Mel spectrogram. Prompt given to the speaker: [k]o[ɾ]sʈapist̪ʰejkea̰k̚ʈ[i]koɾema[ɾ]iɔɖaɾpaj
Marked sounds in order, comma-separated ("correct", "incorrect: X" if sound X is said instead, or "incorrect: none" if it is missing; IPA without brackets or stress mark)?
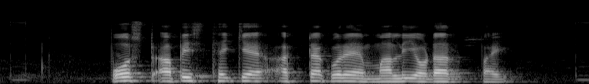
incorrect: p, incorrect: none, incorrect: a, incorrect: l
